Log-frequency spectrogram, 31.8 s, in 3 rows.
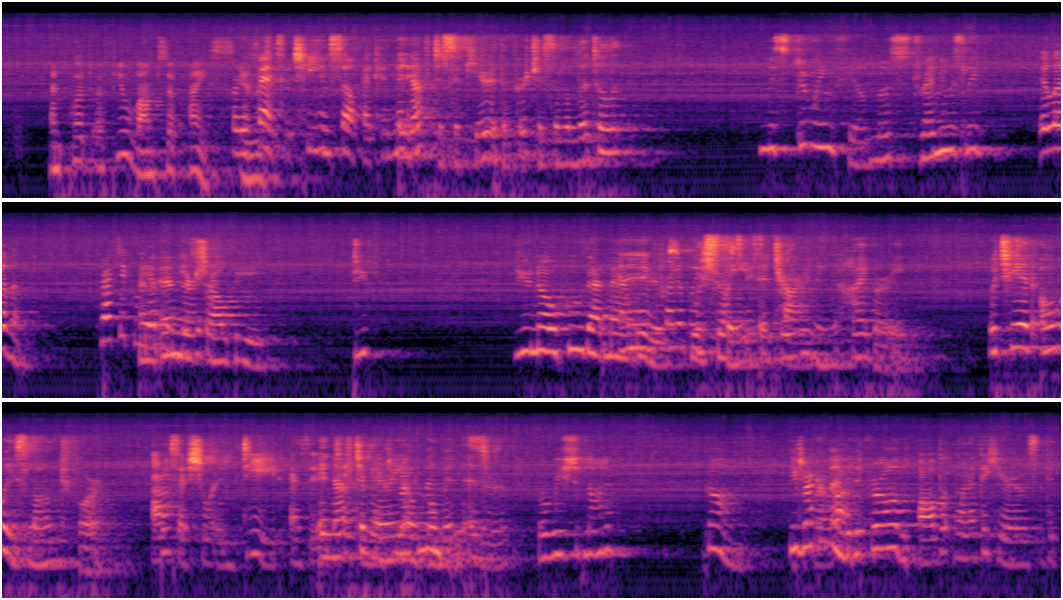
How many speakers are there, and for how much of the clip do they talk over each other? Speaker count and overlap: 6, about 22%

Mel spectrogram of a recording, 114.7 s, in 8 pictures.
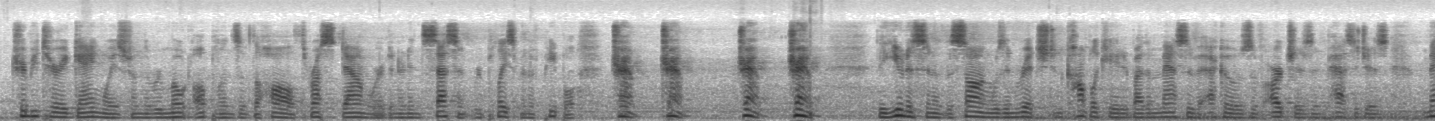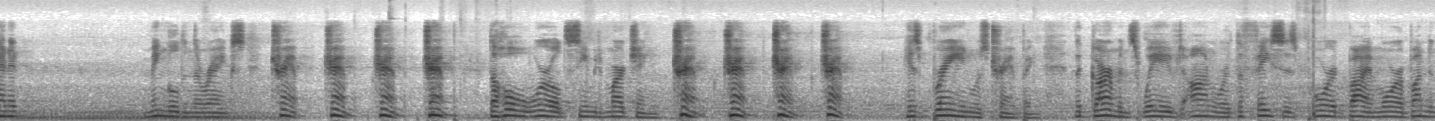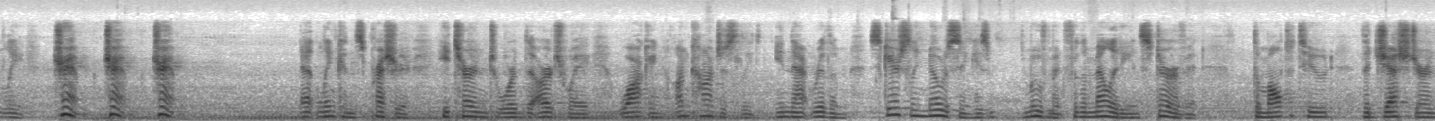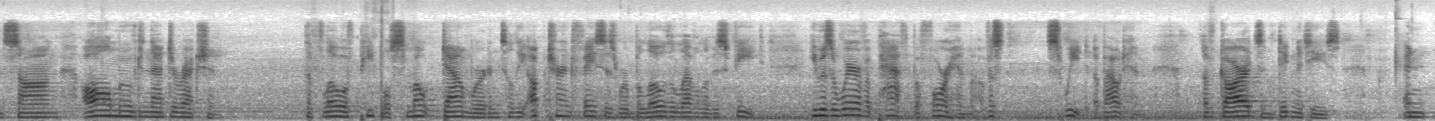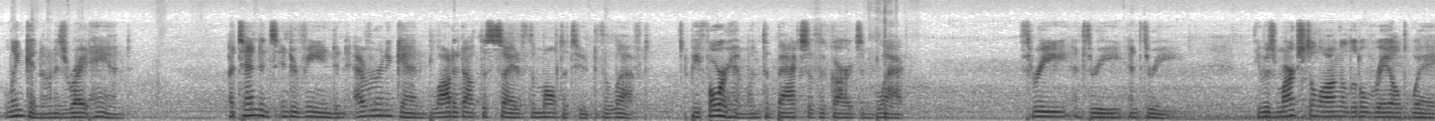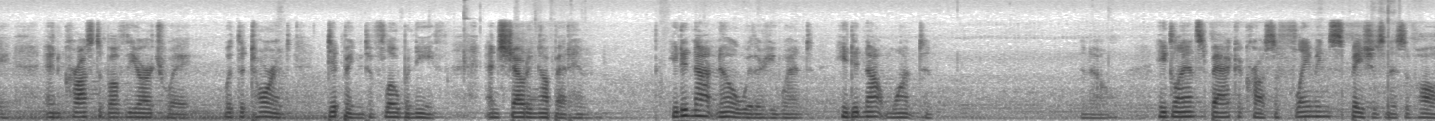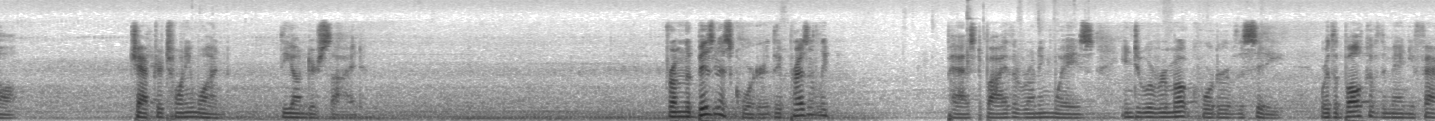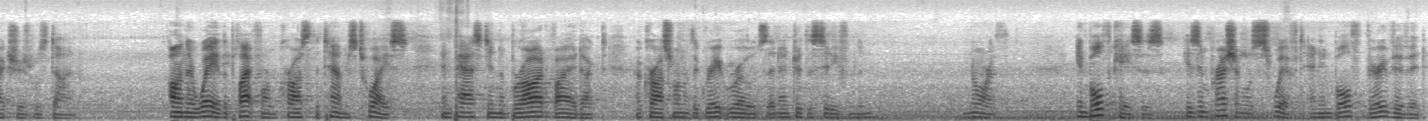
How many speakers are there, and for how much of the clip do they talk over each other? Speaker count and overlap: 1, no overlap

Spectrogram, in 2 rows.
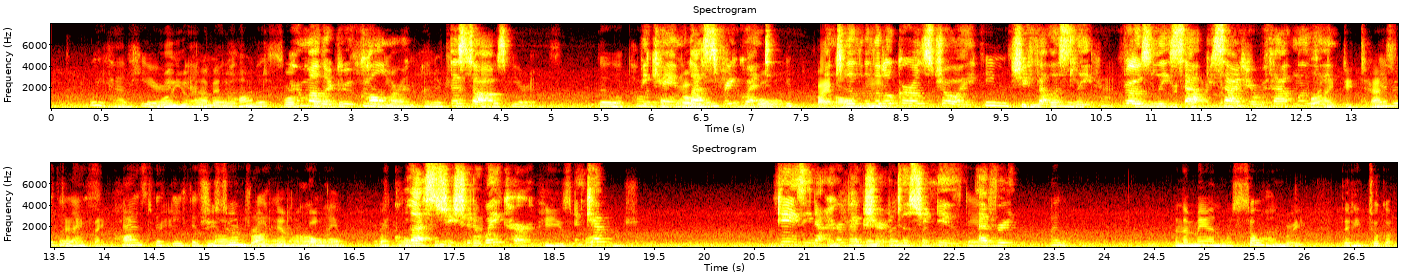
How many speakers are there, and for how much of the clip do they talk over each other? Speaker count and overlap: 3, about 66%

